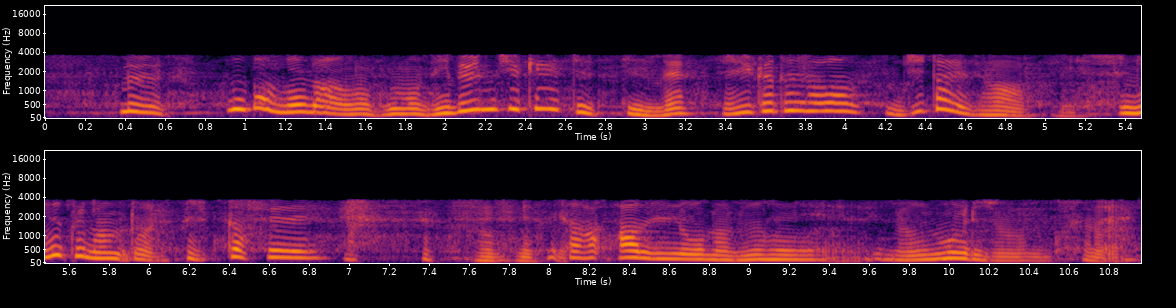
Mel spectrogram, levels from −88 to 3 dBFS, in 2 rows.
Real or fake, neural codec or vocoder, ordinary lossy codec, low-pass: fake; autoencoder, 22.05 kHz, a latent of 192 numbers a frame, VITS, trained on one speaker; none; 3.6 kHz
